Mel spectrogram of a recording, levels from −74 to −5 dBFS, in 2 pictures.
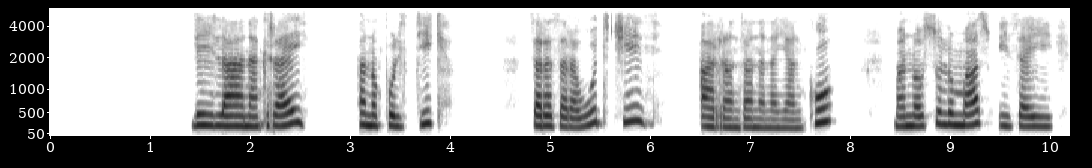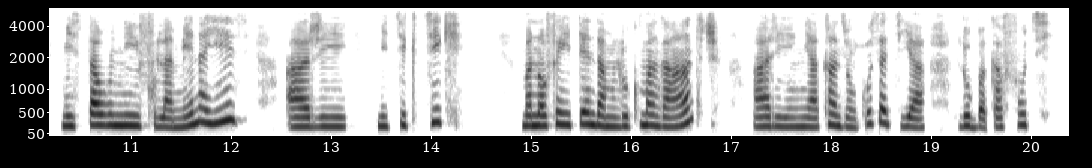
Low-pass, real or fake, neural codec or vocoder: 5.4 kHz; fake; codec, 16 kHz, 8 kbps, FreqCodec, smaller model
